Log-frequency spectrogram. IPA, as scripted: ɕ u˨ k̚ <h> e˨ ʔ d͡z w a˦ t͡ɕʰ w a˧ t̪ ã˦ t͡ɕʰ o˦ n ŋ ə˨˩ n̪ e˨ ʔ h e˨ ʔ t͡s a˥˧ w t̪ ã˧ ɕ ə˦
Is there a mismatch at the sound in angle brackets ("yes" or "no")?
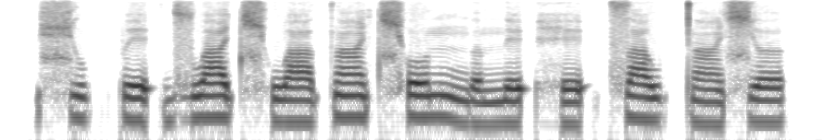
yes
